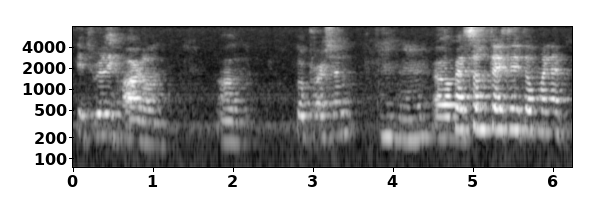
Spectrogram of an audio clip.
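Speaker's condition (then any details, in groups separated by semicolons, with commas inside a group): Cerebral palsy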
